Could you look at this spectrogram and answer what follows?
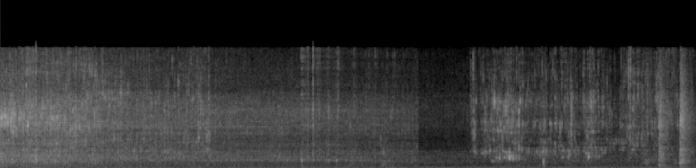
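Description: Water poured from a cup onto seared oxtails in a pot, splashing. The first pour trails off over the first few seconds, and after a short break a second pour splashes for the last couple of seconds.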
